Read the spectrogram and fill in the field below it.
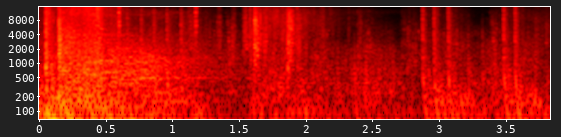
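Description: Gunfire sounds in a Valorant pro match between PRX, Boom, Talon and Nongshim RedForce, with rapid bursts of automatic shots and single cracks heard in clusters at a moderate distance and a low rumble at the start.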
